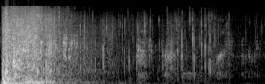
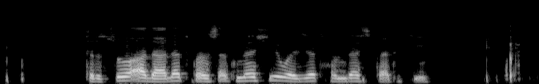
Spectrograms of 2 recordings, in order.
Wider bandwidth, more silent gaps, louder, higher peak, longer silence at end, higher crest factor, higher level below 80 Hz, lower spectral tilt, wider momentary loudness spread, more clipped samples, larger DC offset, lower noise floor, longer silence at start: first, over 20 kHz vs 5.8 kHz; neither; first, -10 LUFS vs -18 LUFS; about the same, 0 dBFS vs -2 dBFS; first, 0.45 s vs 0.25 s; about the same, 16 dB vs 18 dB; first, -28 dBFS vs -60 dBFS; second, -2 dB/octave vs -10.5 dB/octave; first, 24 LU vs 15 LU; neither; neither; second, -39 dBFS vs under -90 dBFS; second, 0 s vs 0.9 s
